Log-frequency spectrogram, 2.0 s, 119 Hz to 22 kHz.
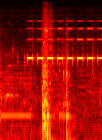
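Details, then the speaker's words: Sharp ES-F69 top-load washer that won't spin-dry and keeps refilling, lid open while checking the lid limit switch: brief clunk then about ten sharp high beeps around four a second; E2 error, lid switch not closed. "เช็คสวิตช์นะครับเปิดฝาไว้ทำงานปกตินะครับอปัหมาดนะครับอ่ารุ่นนี้โชว์ไวE2นะครับ้าสวิประตูไม่สนิท"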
